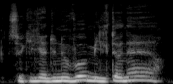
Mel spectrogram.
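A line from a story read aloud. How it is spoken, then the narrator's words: Exclaimed. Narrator (French): s'écria-t-il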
